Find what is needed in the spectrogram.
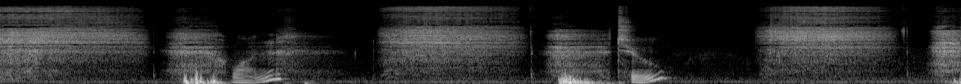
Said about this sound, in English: We're just gonna take 3 big breaths, actually.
